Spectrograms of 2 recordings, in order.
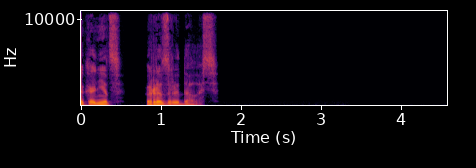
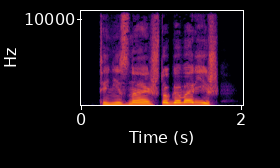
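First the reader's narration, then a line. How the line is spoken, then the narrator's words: Moaning. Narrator (Russian): стонала Эльза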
